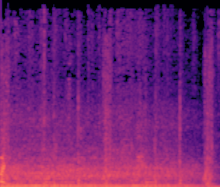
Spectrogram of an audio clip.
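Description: Background music over a loud low rumble and rushing noise, which cuts off just after the end.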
